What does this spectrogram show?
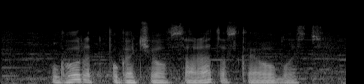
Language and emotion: Russian, neutral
